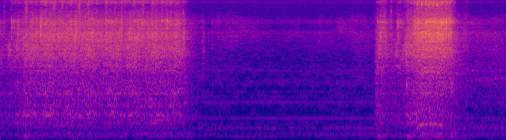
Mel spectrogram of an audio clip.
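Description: A sewing machine runs fast and steady while stitching the armhole seam of a waistcoat, stops for a couple of seconds, then whirs again in a short, louder burst.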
